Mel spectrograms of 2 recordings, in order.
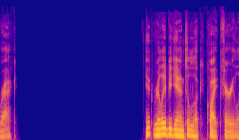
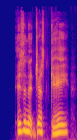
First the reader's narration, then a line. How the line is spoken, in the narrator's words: cried Phil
